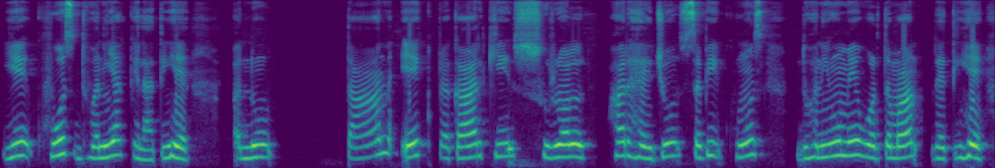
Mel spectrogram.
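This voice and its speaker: A young woman teaching an exam-prep grammar lesson, speaking slowly and deliberately and often telling students to look closely. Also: fairly high pitch, steady tone, dark tone. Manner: slow, deliberate, repeats "dekhiye" often.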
